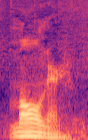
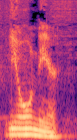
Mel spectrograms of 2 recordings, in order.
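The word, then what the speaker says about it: Mjölnir: And then the last one is, Captain America is worthy to wield Mjolnir. I know I just mispronounced that. – Mjolnir. Mjolnir. Say it with me.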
